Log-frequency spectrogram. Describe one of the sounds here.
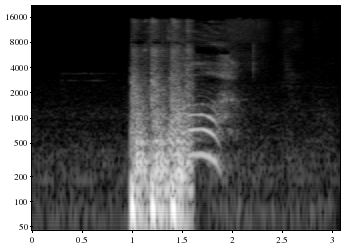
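A young boy groans sleepily close by.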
